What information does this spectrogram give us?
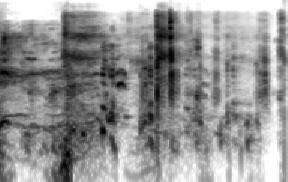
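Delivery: helpless, squeaky laughter; high wheezing laugh. Real, not acted. Friend admits forgetting how to play Jeopardy, high helpless laugh. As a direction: crack up into a high, breathless wheeze.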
